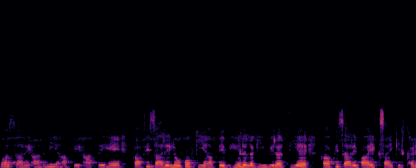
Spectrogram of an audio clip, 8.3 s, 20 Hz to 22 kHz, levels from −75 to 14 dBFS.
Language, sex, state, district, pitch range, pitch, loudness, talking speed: Hindi, female, Bihar, Saran, 205-220 Hz, 210 Hz, -26 LUFS, 175 wpm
